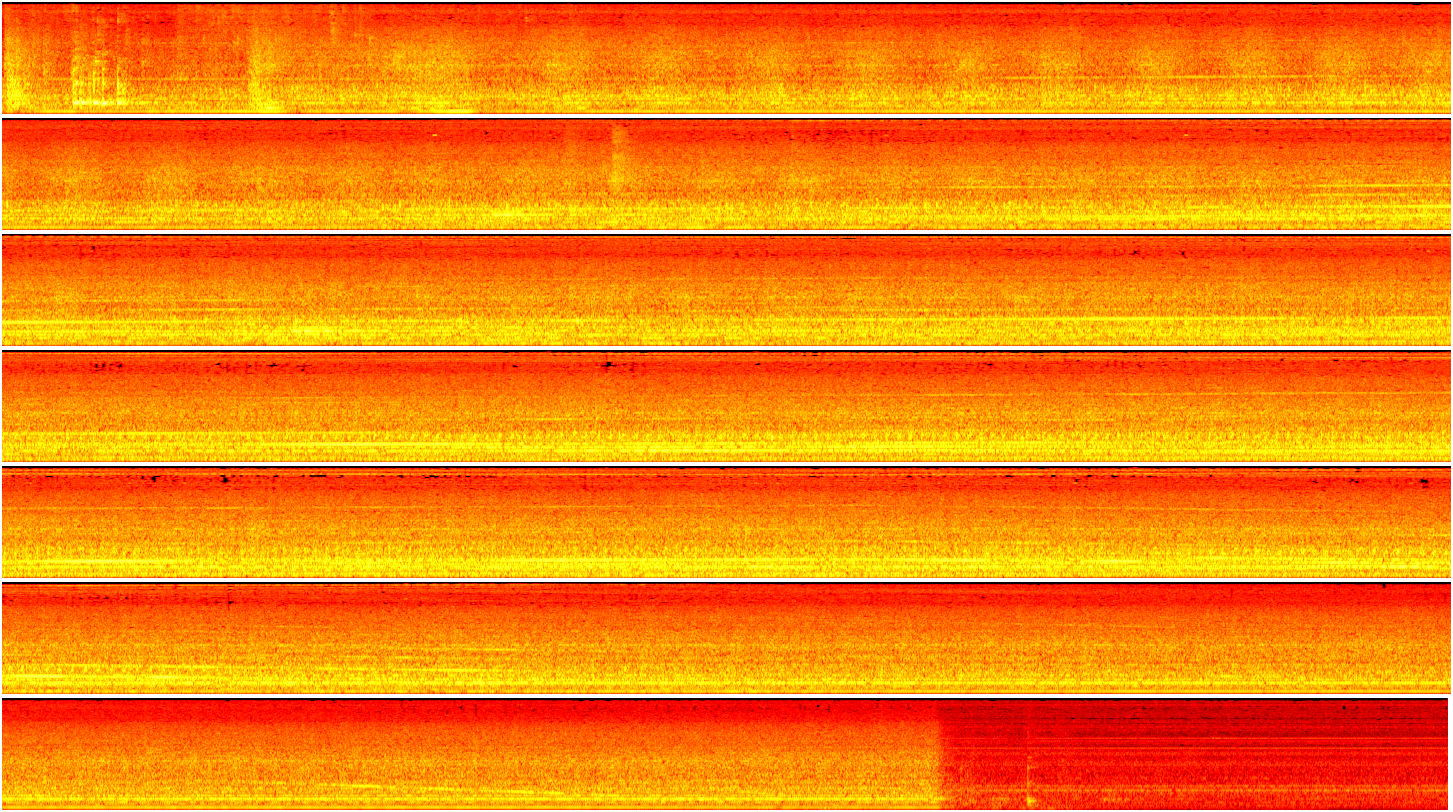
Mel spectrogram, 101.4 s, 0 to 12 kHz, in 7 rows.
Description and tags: Washing machine 9 spin
Various sections of washing machine cycle.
